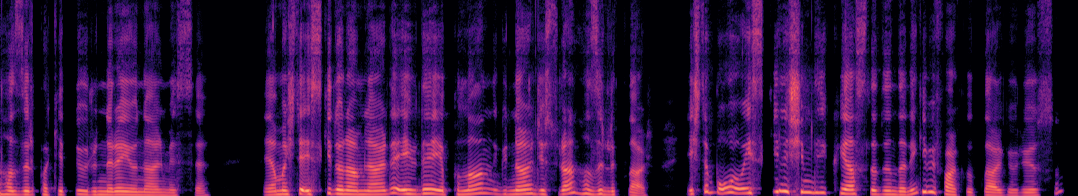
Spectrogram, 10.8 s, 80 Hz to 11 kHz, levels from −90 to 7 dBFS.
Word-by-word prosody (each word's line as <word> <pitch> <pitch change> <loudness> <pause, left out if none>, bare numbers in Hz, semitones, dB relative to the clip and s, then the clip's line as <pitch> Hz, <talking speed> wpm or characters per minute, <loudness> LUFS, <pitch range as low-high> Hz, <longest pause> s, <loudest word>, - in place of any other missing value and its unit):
hazır 190 -1 -1
paketli 190 +2 -7
ürünlere 185 -1 0
yönelmesi. 155 -5 -4 0.5
E, 175 +1 -4
ama, 205 +3 +2
işte, 205 - +3
eski 205 +5 +2
dönemlerde 205 +1 +3
evde 225 +2 +1
yapılan, 220 +2 +2
günlerce 215 +1 +1
süren 225 +9 0
hazırlıklar. 215 -6 -4 0.4
İşte, 340 -4 -4
bu 270 +3 +3
o 260 - +4
eskiyle 350 +8 +1
şimdiyi 295 -4 0
kıyasladığında 205 -6 0
ne 220 - -2
gibi 330 +3 +1
farklılıklar 165 - -2
görüyorsun? 150 - -9
205 Hz, 135 wpm, -23 LUFS, 185-245 Hz, 0.5 s, o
